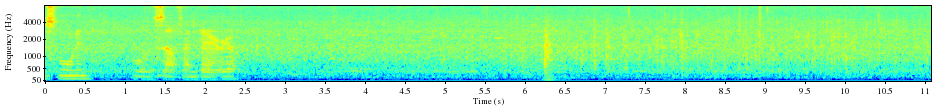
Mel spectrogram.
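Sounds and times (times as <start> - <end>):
steady rain: 0.0 - 11.0
drops tapping on window glass: 5.8 - 10.4.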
